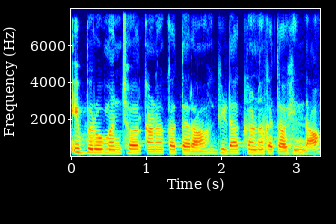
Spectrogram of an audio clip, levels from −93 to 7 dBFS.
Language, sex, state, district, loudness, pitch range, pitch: Kannada, female, Karnataka, Raichur, -14 LUFS, 185-200 Hz, 190 Hz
